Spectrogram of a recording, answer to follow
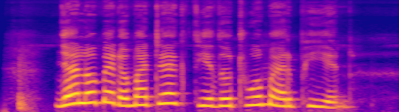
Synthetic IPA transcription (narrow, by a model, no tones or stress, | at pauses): ɲalɔbedɔmatɛkt̪jed̪otwomarpien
